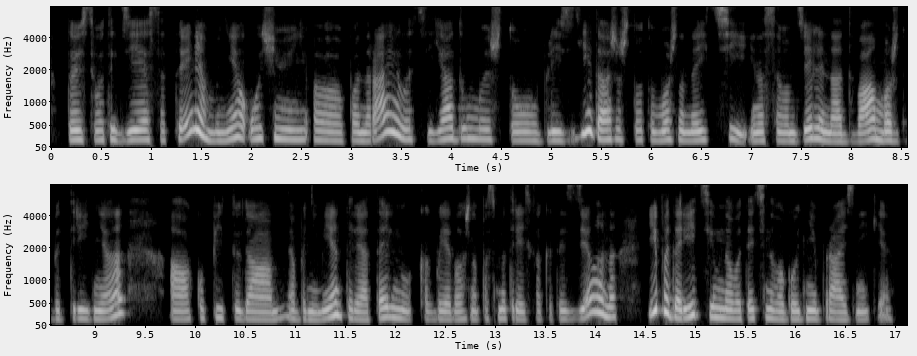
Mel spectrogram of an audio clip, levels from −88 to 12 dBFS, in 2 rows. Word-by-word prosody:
То 195 - +2
есть 195 -1 +2
вот 190 +1 -3
идея 195 +2 +3
с 195 - -13
отелем 215 - +4
мне 185 +8 +1
очень, 210 -2 -1
а, 180 -3 -2
понравилась, 205 - +2
и 180 - -6
я 205 +5 +1
думаю, 215 -1 -3
что 180 -2 -4
вблизи 180 - +3
даже 200 - +1
что-то 195 -1 -7
можно 190 +1 0
найти. 185 0 -1
И - - -6
на 175 +1 +3
самом 175 -1 -2
деле, 205 +4 +3
на 165 -2 +2
2, 165 +5 +1
может 185 -3 +1
быть, 170 -2 -8
3 180 -1 -1
дня, 175 - +1 0.4
а, 165 0 -1
купить 185 +1 -7
туда 165 -2 -1
абонемент 175 +5 0
или 175 - -1
отель, 165 +6 0
ну, 175 -3 -1
как 165 -1 -12
бы, 165 +1 -3
я 160 - -1
должна 165 +1 -5
посмотреть, 175 -2 -5
как 165 -1 -15
это 170 - -5
сделано, 210 - +2 0.3
и 310 +5 +6
подарить 240 - +4
им 205 -2 +3
на 180 - +3
вот 175 0 -3
эти 185 +2 -2
новогодние 165 0 0
праздники. 160 +1 -5
180 Hz, 180 wpm, -23 LUFS, 170-205 Hz, 0.4 s, и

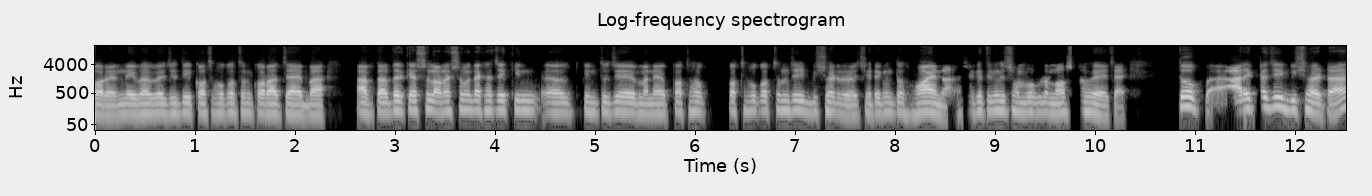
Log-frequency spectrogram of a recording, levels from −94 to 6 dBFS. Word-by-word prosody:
করেন। 105 -2 +4 0.2
এভাবে 115 +1 +2
যদি 120 +1 -4
কথোপকথন 120 +1 -2
করা 115 -1 +6
যায়, 115 -2 +5
বা 110 - +4 0.4
আ - - +6 0.2
তাদেরকে 135 +3 +3
আসলে 145 0 0
অনেক 140 +1 0
সময় 150 -1 -2
দেখা 145 0 0
যায় 145 -1 +1
কিন 145 -1 -2 0.2
আ - - +1 0.3
কিন্তু 130 -1 -5
যে 135 - +1 0.2
মানে 115 0 -1 0.2
কথো 135 +1 -2 0.4
কথোপকথন 140 +2 -3
যেই 145 -1 0
বিষয়টা 130 0 -2
রয়েছে 105 +2 -3
এটা 120 - -2
কিন্তু 125 +1 -4
হয় 130 +1 +7
না। - - -1 0.2
সেক্ষেত্রে 135 +2 -5
কিন্তু 140 -1 -1
সম্পর্কটা 130 0 -2
নষ্ট 125 -1 -2
হয়ে 115 -4 +3
যায়। - - -4 0.5
তো 195 - +4 0.5
আরেকটা 165 +3 +3
যে - - +5 0.2
বিষয়টা 145 - +2
130 Hz, 180 wpm, -23 LUFS, 120-140 Hz, 0.5 s, হয়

